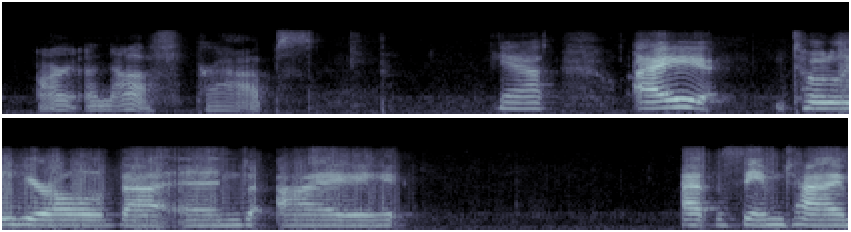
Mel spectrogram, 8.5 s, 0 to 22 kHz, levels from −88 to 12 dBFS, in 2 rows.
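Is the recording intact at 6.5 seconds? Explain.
No. Buffer tearing runs from 4.18 s to the end: each period splices in audio about 20 ms stale, a 200 Hz rattle that, unlike dropouts, stops in silence.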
